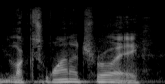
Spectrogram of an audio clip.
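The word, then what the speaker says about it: Lwaxana Troi: She played Luxuana Troi.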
